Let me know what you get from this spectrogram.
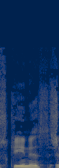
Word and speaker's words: Skenes: You know, right-handed transfer, if I'm pronouncing it right, Paul Skenes. Is it Skenes or Skenes? – Skenes.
